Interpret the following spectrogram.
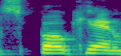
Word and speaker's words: Spokane: Northwest toward the end of the month in Spokane, Washington, right?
